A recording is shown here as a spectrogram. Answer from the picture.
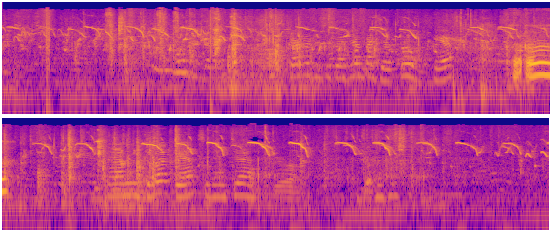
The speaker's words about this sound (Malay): Nih, ayam.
